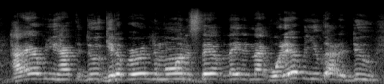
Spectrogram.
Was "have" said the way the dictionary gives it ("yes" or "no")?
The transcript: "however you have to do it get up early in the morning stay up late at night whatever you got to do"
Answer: no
